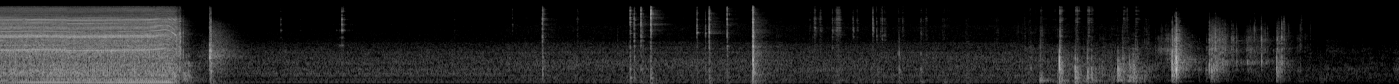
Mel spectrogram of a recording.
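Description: Drill spinning a countersink bit into an aluminum badge plate: a steady whine for about two seconds that then stops. After it come small, scattered metallic clicks and taps of metal parts being handled, with a cluster of sharper clicks near the end.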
